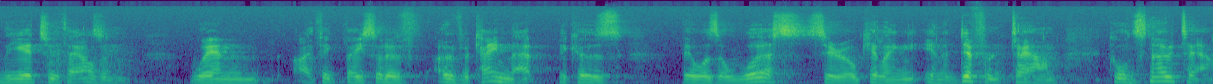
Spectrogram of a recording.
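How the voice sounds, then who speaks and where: Moderate pace over noticeable background noise. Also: man. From South Australia. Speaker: conference speaker. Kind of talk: conference talk. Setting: stage with audience. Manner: hesitant, many fillers.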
